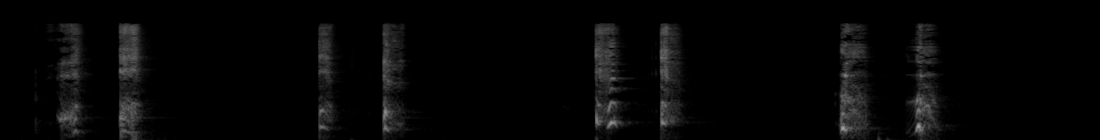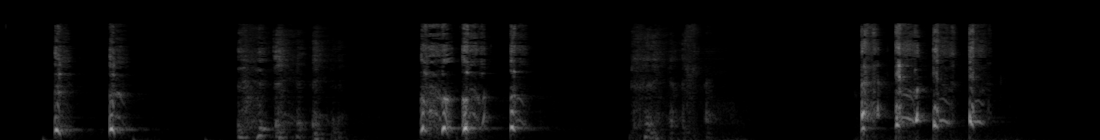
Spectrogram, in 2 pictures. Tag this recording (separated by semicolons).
cough; human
